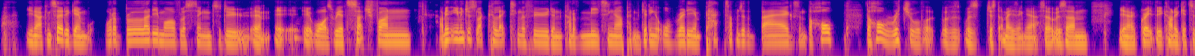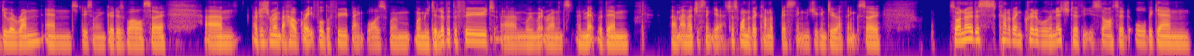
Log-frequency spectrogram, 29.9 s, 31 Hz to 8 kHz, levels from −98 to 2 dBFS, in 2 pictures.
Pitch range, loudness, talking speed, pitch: 110-130 Hz, -24 LUFS, 275 wpm, 115 Hz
